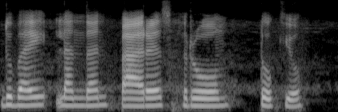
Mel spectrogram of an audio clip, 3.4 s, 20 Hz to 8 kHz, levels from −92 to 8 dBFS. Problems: constant background noise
